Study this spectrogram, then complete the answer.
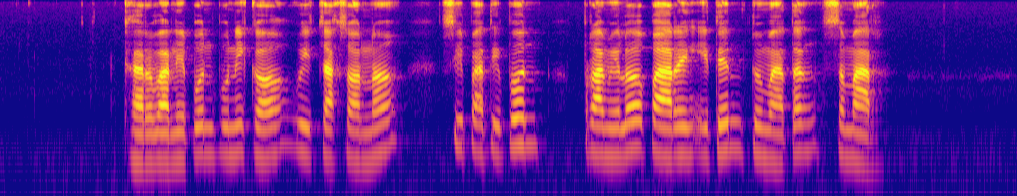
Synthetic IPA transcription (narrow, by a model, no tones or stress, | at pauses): ɡ̥a̤ɾwanipʊnpunikɔwit͡ʃak̚sɔnɔ | sipat̪ipʊn | pɾamilɔpaɾɪŋid̪̥ɪ̤nd̪̥ṳmat̪əŋsəmar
